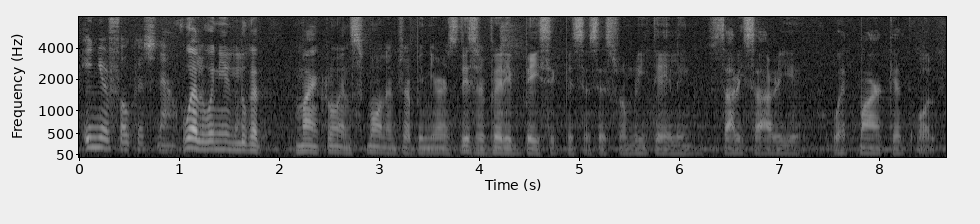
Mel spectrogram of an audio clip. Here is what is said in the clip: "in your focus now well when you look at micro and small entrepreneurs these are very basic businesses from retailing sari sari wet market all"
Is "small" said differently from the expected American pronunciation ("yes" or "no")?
no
